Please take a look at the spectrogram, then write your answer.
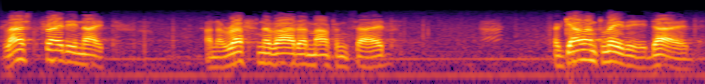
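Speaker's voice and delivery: honor a fallen star with dignity; formal radio eulogy, measured and grave; solemn tribute. Acted. Solemn memorial tribute on air.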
